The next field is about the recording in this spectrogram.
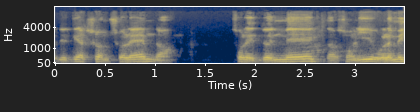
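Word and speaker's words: dönme: disait Tony sur les donmés. Moi, je croyais que les donmés, parce que ça se prononce donmé en turc, donmé, comme le donneur, ça veut dire retourner.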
